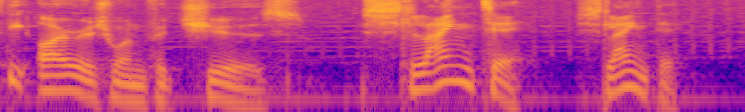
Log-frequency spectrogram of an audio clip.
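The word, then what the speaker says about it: Sláinte: Slainte. Slainte. I might be mispronouncing that. I think it's slainte.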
